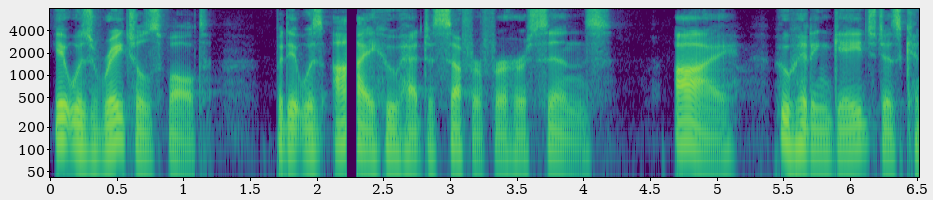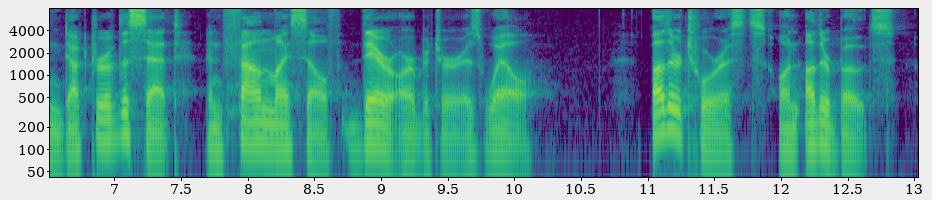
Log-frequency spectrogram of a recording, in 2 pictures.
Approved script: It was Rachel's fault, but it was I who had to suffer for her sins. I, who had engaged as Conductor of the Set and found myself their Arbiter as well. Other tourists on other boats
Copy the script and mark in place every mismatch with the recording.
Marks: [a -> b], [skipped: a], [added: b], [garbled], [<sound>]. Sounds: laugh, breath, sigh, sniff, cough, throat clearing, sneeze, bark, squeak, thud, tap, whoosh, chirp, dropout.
It was Rachel's fault, but it was I [dropout] who had to suffer for her sins. I, who had engaged as Conductor of the Set and found myself their Arbiter as well. Other tourists on other boats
